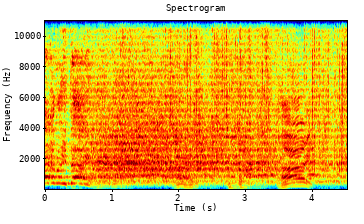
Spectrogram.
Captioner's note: audience laughing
